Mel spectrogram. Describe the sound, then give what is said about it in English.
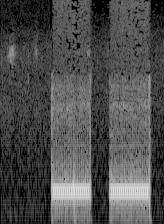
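A UK telephone ringing tone: two steady, low-pitched electronic bursts of about equal length separated by a short gap, heard alone with no talk. “It's the only problem with these UK numbers. Too much ringing. Beep, beep.”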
